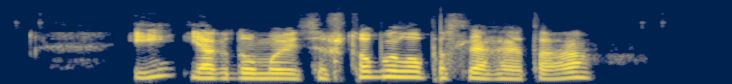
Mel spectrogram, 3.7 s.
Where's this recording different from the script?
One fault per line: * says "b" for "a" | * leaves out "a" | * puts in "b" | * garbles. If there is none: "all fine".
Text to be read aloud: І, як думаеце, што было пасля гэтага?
all fine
